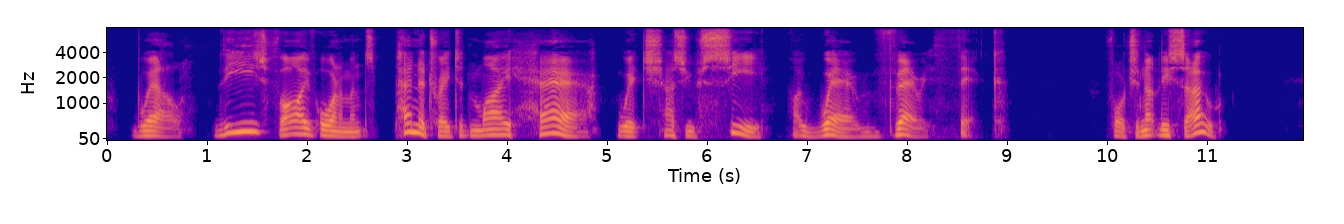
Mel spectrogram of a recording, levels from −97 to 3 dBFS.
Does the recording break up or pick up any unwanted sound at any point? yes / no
no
